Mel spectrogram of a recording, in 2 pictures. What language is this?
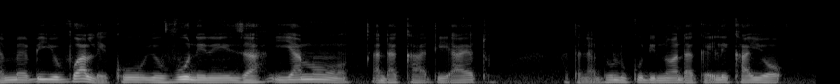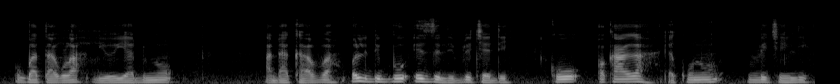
Ikposo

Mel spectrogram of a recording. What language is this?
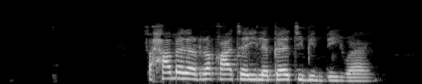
Arabic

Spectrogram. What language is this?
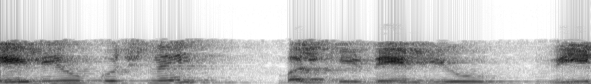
Hindi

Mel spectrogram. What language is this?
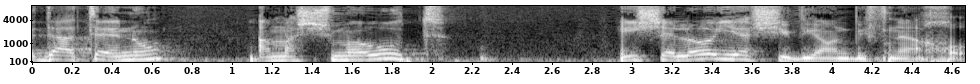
Hebrew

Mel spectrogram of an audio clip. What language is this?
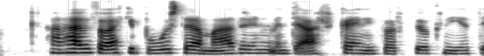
Icelandic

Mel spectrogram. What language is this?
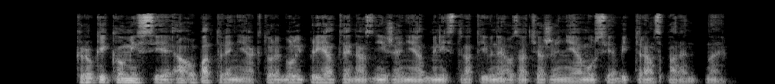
Slovak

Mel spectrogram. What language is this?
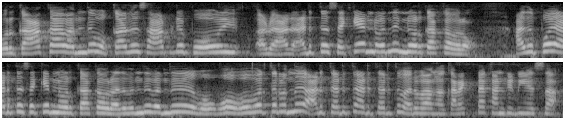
Tamil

